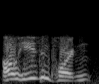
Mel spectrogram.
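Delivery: high and loud, announce someone important; mock awe. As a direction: voice leaping up in pretend awe. Voicing reaction to dragon's score.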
